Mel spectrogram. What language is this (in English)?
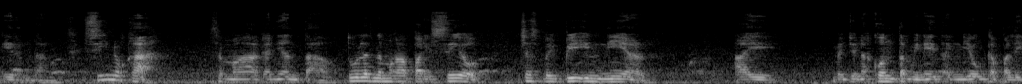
Filipino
